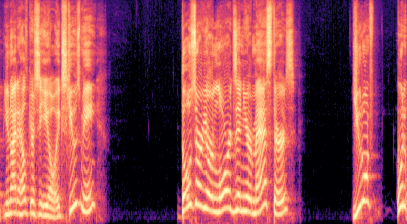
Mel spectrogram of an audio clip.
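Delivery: ordinary talk, nothing marked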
